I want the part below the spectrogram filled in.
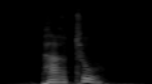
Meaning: at all costs, absolutely
- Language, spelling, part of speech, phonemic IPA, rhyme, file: German, partout, adverb, /parˈtuː/, -uː, De-partout.ogg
